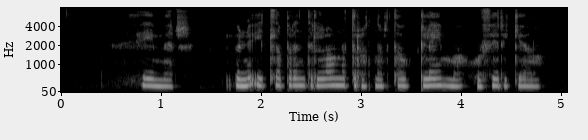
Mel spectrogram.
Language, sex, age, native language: Icelandic, female, 18-19, Icelandic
